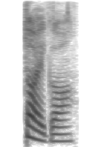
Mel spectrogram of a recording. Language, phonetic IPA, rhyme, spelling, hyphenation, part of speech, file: Hungarian, [ˈtɒjɡɒ], -ɡɒ, tajga, taj‧ga, noun, Hu-tajga.ogg
- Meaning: taiga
